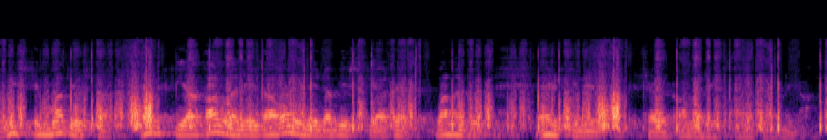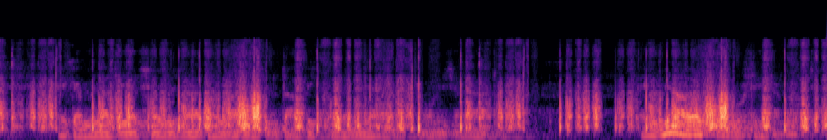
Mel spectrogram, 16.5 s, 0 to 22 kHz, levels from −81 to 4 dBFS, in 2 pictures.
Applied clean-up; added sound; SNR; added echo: none; Writing; -2 dB; reverberation time 1.2 s.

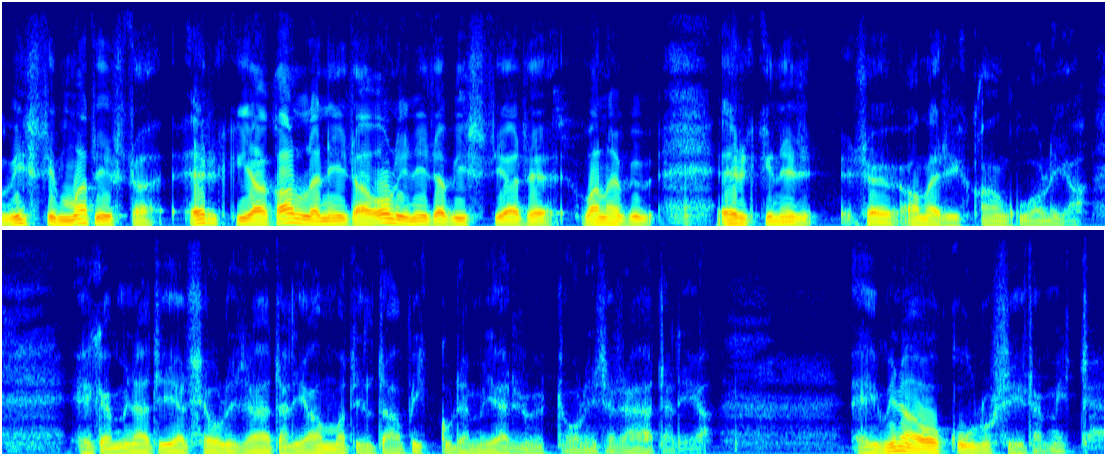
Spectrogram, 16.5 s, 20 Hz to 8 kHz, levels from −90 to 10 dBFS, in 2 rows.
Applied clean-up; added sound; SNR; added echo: none; none; none; none.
